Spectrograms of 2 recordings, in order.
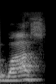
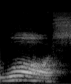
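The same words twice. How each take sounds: First: ওয়াশ as "waash", open "ah"; common wa pronunciation. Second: ওয়াশ as "wawsh", rounded falling vowel; light aw sound. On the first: Teacher shows the learner's form, ওয়াশ as "waash". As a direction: say ওয়াশ briefly with "wa". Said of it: "আপনি ওয়াশ করলে হইতেছে". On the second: Teacher corrects to the aw sound, ওয়াশ as "wawsh". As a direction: say ওয়াশ with a held "aw". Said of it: "হালকা শুধু অ উচ্চারণ হবে". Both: Shown as a demonstration.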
